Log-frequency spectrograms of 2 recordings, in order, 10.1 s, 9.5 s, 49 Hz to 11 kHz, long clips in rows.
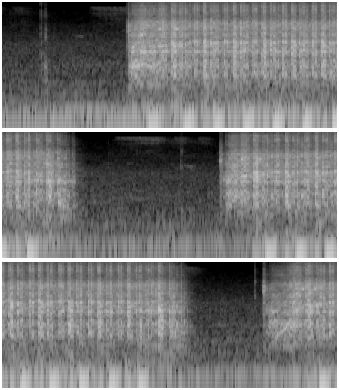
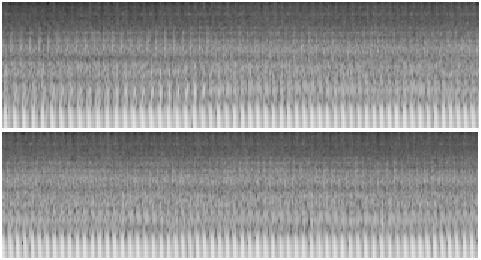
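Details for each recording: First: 2006 Arctic Cat 400 4x4 quad, battery showing only 6 volts, cranked on a jump pack: slow labored cranking in bursts, trying to fire but never catching; owner suspects no gas or a dirty carburetor. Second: 2006 Arctic Cat 400 4x4 quad, just started with a shot of brake parts cleaner: steady, even single-cylinder thump at idle, no misfires or knocks. No oil-burning smell; air filter slightly dirty.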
